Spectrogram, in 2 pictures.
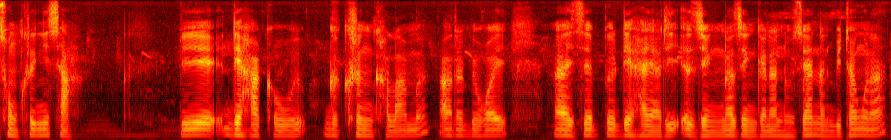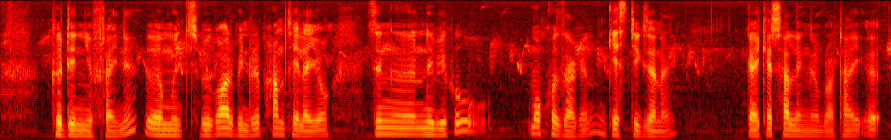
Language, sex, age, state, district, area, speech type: Bodo, male, 18-30, Assam, Baksa, rural, spontaneous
